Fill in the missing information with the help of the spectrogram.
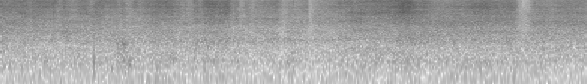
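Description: Flat fingers and nails rub across the embossed fabric of a teal cosmetic makeup pouch. The result is a steady, soft, bright scratching hiss with slight irregular swells and brief textured strokes, continuous throughout with no distinct separate hits.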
